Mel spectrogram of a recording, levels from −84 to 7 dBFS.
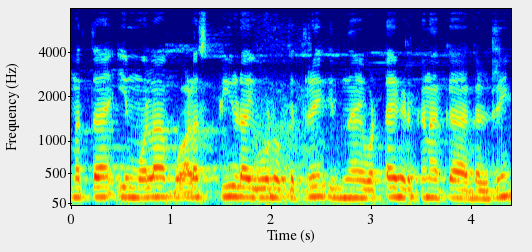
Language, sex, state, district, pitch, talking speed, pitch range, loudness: Kannada, male, Karnataka, Belgaum, 145 Hz, 175 wpm, 140-150 Hz, -14 LUFS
